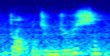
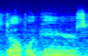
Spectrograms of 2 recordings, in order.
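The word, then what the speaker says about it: Doppelgängers: ginger in a room Doppel gingers it sounds like a fist fight oh it's not it's not pronounced that it's Doppel gangers we did this last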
